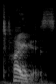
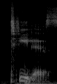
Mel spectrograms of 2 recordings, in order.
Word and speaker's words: Titus: in kingdom hearts it's titus it's not tedious it's titus it's titus it's been titus since final fantasy 10 10 2.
